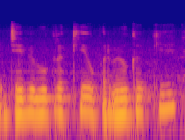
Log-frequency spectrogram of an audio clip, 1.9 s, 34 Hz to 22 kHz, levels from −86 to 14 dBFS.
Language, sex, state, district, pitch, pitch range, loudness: Hindi, male, Uttar Pradesh, Lucknow, 120 Hz, 115-125 Hz, -15 LUFS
